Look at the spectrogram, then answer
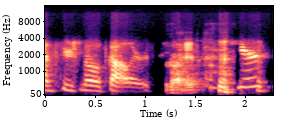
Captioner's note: laughter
